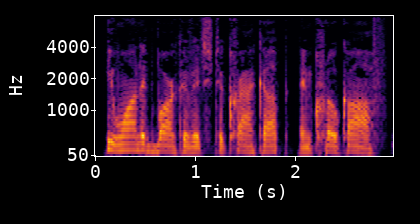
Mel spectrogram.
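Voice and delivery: ordinary delivery, nothing marked

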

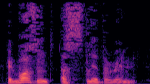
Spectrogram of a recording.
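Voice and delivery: ordinary delivery, nothing marked

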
